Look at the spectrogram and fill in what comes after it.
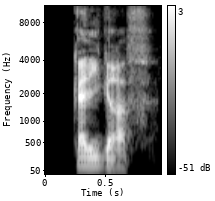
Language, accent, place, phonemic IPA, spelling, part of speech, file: French, France, Lyon, /ka.li.ɡʁaf/, calligraphe, noun, LL-Q150 (fra)-calligraphe.wav
- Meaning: calligrapher (one who practices calligraphy)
